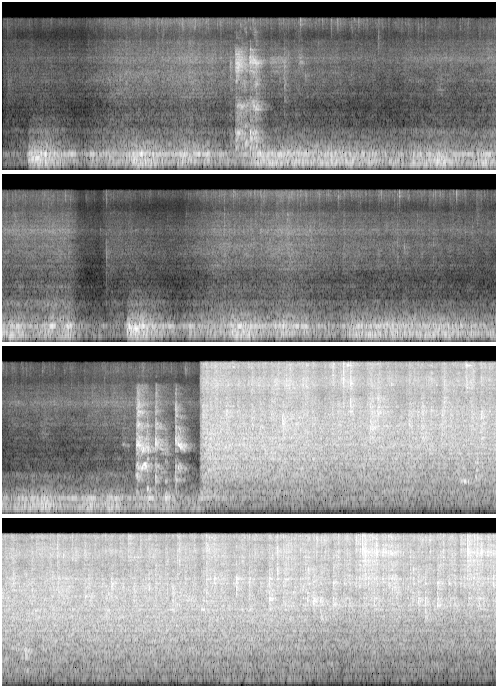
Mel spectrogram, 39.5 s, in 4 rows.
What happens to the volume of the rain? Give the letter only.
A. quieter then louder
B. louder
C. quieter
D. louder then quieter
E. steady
E.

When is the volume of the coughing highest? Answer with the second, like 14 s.
23 s.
